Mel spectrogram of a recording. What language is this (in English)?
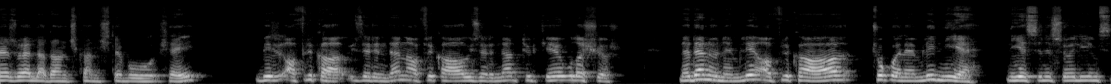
Turkish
